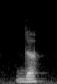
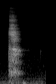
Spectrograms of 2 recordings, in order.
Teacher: voiceless is your vocal cords are not moving so d t d is voiced T is devoiced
